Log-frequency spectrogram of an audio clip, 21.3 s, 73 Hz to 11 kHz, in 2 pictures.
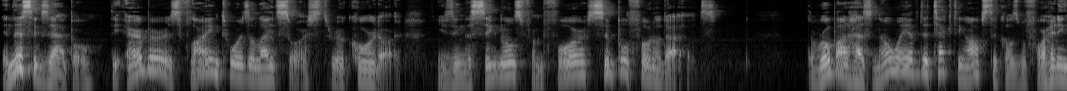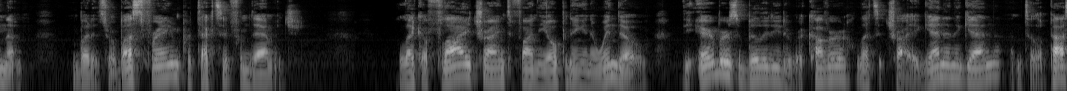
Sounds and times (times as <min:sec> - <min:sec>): Speech: 0:00.0 - 0:07.2, 0:08.1 - 0:13.7, 0:14.7 - 0:21.3.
